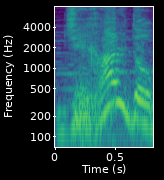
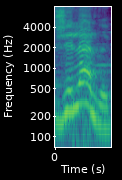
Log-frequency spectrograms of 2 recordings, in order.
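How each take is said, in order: First: The name is said in a Japanese style. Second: The name is said in a French style. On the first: "Si je devais suivre l'intonation japonaise et à la fois l'écriture" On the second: "qui est version française"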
